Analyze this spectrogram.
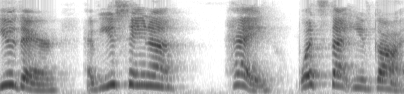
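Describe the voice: Putting on a gruff character voice, a woman talks fairly slowly at a high pitch with very wide pitch swings.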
